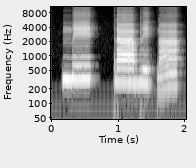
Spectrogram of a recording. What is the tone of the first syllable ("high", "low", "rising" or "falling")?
high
